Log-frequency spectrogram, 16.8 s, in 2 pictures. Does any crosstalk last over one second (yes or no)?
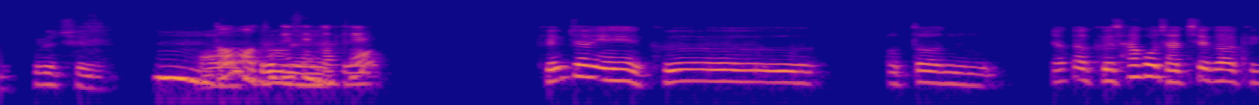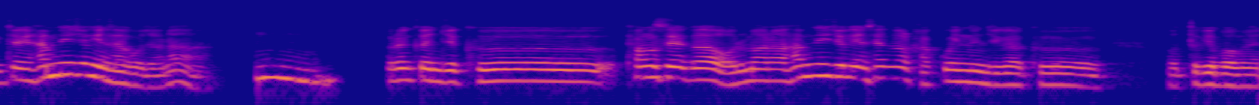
yes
